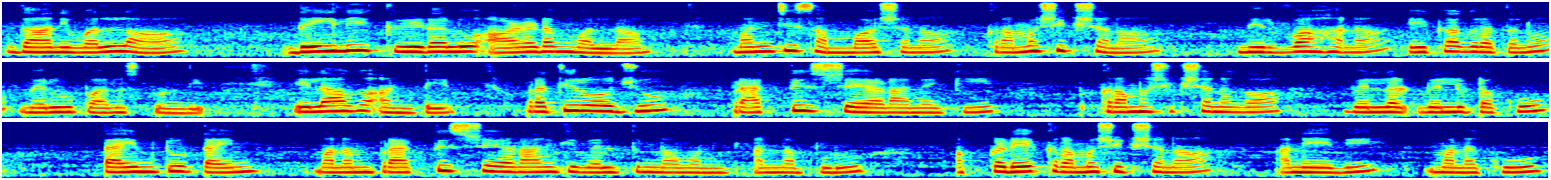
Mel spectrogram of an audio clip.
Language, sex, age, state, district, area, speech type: Telugu, female, 18-30, Andhra Pradesh, Nandyal, urban, spontaneous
